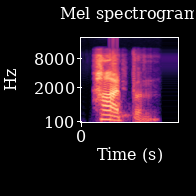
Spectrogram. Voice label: "hardpan", Indian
